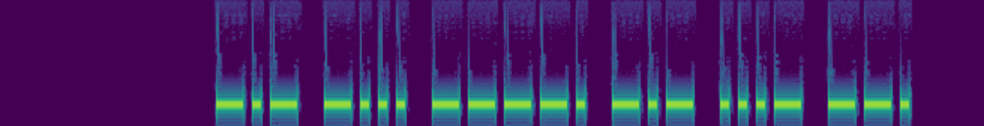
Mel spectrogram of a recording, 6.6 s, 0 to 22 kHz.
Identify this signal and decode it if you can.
Morse code, heard as a keyed tone, about 20 wpm, 700 Hz. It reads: KB9KVG
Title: USA Call Signs - 6 Characters - Repeated 3x - 20wpm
